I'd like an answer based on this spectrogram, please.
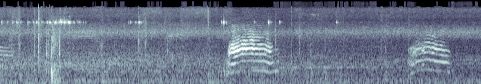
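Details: Cat meowing excitedly after finding a cicada: two drawn-out, wavering meows spaced about three seconds apart over a steady background hum, with a faint sharp click early on.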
